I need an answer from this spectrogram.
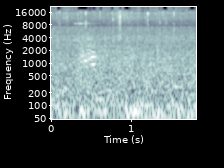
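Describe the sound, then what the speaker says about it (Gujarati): First rain of the season falling outdoors: a dense, steady hiss of raindrops hitting surfaces all around, even and fairly loud, with no voices. "અને વરસાદ આવી ગયો."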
